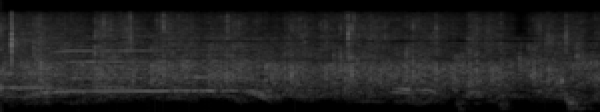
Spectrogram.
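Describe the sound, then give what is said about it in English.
An audience claps steadily in a dense, continuous wash of applause for the open source project Drupal, which took the GAD pledge this year, holding at an even level for several seconds, with a few brief tonal whistles or voices rising faintly above it. “So let's give him a round of applause and Drupal for that.”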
